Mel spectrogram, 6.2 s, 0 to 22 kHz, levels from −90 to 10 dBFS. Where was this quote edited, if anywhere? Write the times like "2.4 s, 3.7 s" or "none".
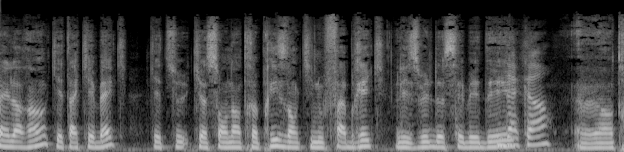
none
